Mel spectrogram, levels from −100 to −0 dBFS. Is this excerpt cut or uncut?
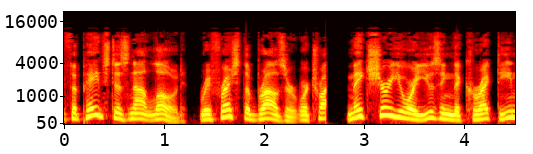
cut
